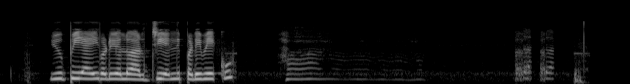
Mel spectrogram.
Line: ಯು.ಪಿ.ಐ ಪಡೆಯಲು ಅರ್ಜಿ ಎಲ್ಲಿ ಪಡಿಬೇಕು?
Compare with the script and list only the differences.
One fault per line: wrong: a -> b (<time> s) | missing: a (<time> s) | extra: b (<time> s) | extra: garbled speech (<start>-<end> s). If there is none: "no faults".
no faults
